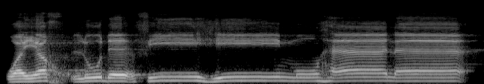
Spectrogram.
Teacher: Jadi pada kata fihi menyalahi kaidah, menyalahi teori ya. Jadi hi-nya tersebut jangan dibaca pendek, justru harus dibaca panjang. Kalau kita baca pendek justru salah ya.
